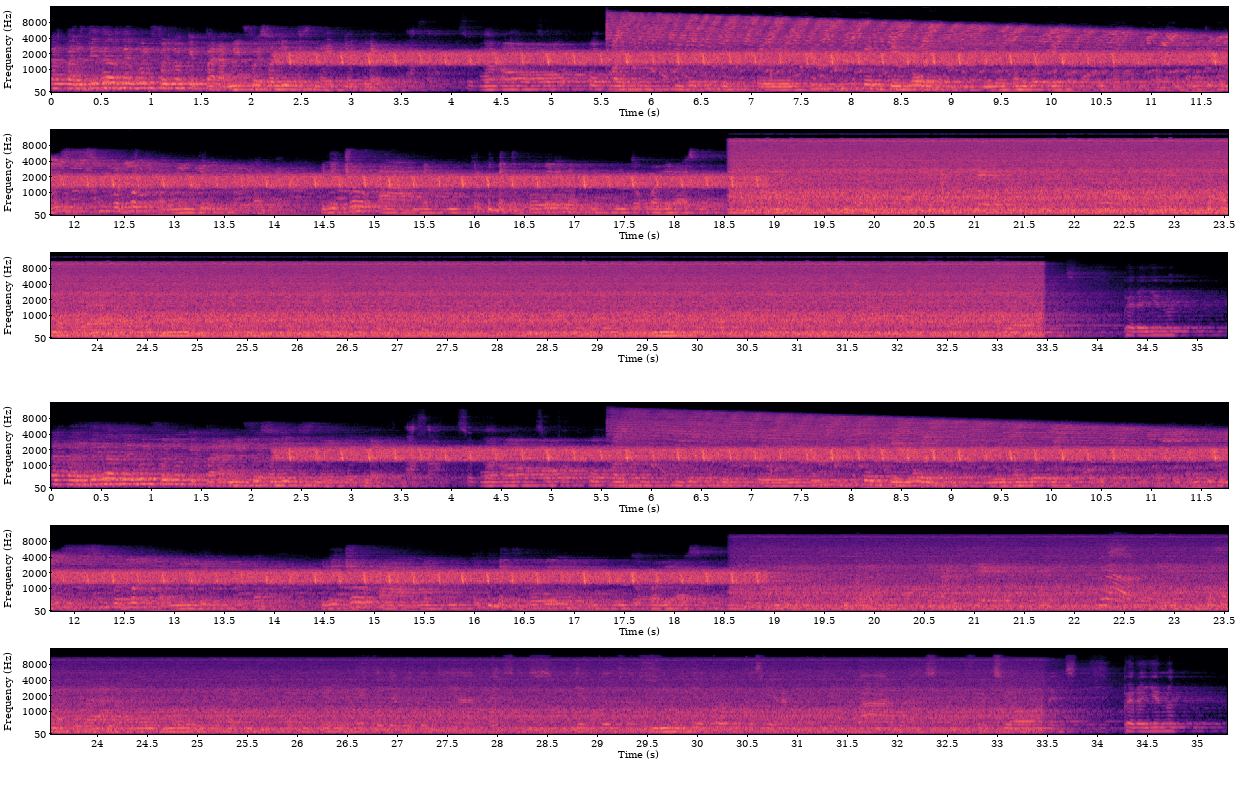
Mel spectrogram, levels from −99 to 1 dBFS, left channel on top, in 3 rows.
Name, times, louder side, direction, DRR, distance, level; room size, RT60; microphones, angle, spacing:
voice 1, 0.0-3.3 4.3-14.1 14.5-22.2 22.8-23.1 23.3-26.5 29.5-29.8, left 1 dB, 40° left, 0 dB, 2.5 m, -35 dB
sound 1, 2.2-19.0, equal, ahead, 0.4 m, -33 dB
voice 2, 3.5-4.5 4.9-5.4 19.8-20.1 22.2-22.9 26.6-34.8, right 2 dB, 35° right, 8 dB, 0.8 m, -43 dB
sound 2, 5.5-19.5, left 5 dB, 85° left, 1.8 m, -40 dB
sound 3, 18.5-33.5, left 7 dB, 70° left, 0.5 m, -32 dB
24.0 x 18.0 x 6.1 m, 2.8 s
head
